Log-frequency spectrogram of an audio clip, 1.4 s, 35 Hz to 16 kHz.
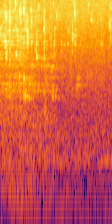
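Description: Alcohol, 750 ml, is poured into a container holding lemon skins for limoncello, making a continuous soft splashing trickle that runs faintly and unbroken throughout.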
